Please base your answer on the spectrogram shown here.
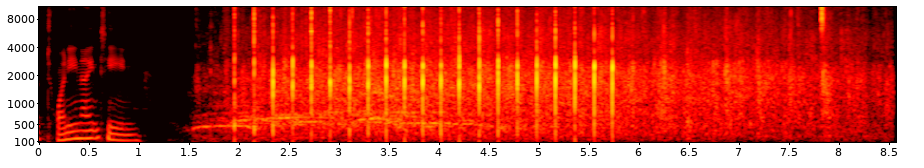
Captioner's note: applause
